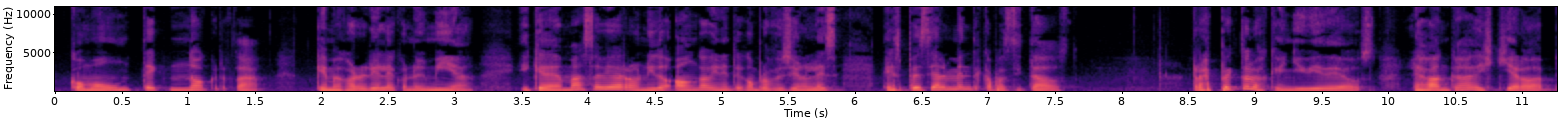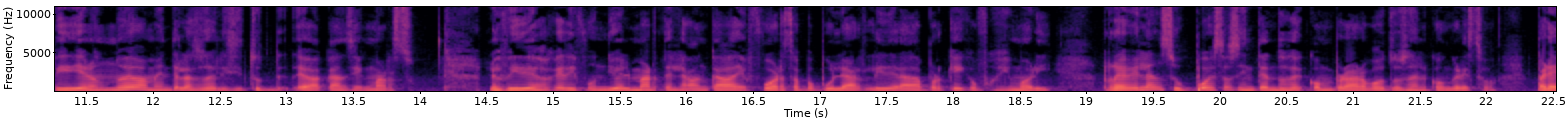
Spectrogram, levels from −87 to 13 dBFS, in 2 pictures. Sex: female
